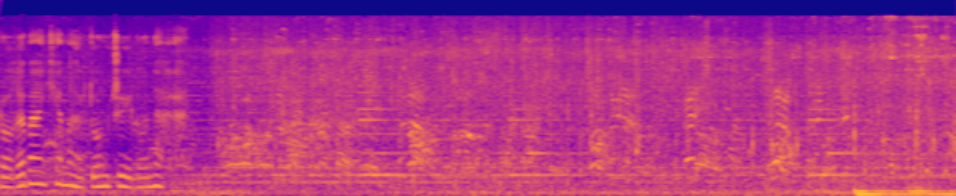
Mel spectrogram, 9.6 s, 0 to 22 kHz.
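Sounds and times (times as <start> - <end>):
speech: 0.0 - 2.3
faint murmuring voices: 0.0 - 9.5
horse-drawn carriage wooden wheels rattling and creaking: 1.7 - 9.5
horse hooves clip-clopping: 2.0 - 9.5.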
